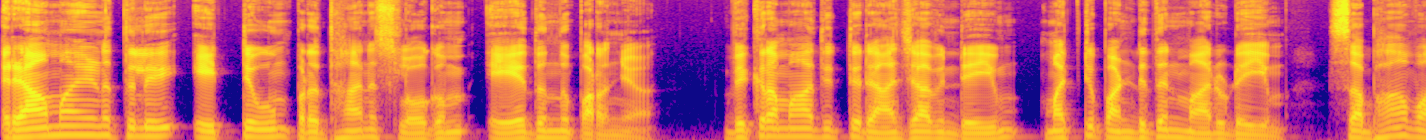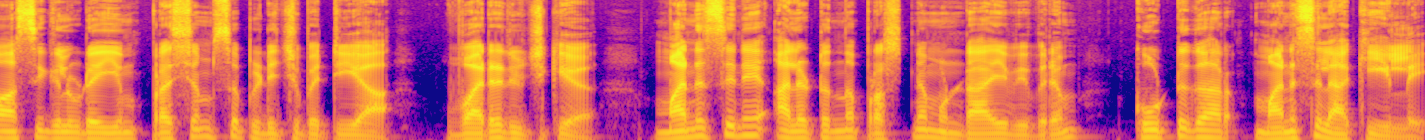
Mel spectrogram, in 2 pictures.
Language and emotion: Malayalam, neutral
